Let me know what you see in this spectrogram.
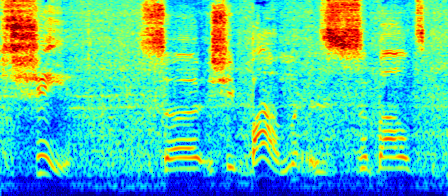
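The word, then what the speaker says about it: xibamu: is pronounced shei so shibam is about x i b a m u kind of don't really pronounce the U at the end or at least you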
